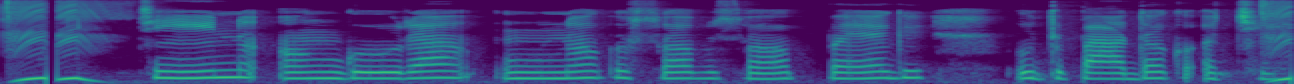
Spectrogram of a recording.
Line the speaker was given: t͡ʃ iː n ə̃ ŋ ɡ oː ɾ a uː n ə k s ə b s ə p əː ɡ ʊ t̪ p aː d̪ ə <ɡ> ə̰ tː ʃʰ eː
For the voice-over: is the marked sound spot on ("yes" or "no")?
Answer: no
